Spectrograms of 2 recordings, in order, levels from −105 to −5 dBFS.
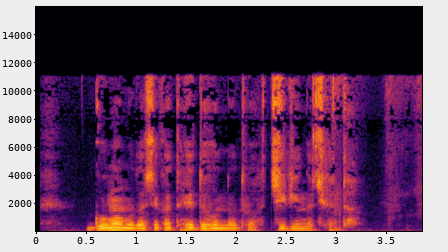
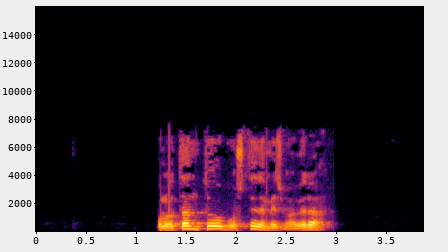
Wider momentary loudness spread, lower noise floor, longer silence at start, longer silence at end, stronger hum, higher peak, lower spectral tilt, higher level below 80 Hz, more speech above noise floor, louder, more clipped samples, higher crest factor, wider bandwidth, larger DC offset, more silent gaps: first, 15 LU vs 5 LU; second, -54 dBFS vs -88 dBFS; second, 0.1 s vs 1.2 s; second, 0 s vs 1 s; neither; second, -4 dBFS vs 0 dBFS; about the same, -4.5 dB/octave vs -5.5 dB/octave; about the same, -56 dBFS vs -56 dBFS; second, 31 dB vs 71 dB; second, -23 LUFS vs -17 LUFS; neither; about the same, 20 dB vs 20 dB; first, 11.5 kHz vs 7.4 kHz; neither; neither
